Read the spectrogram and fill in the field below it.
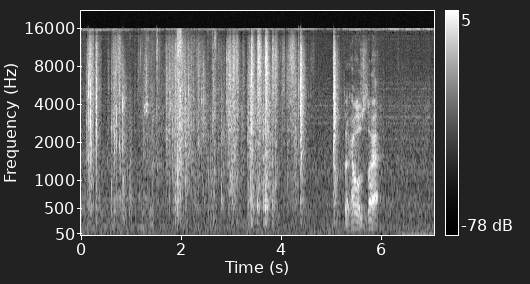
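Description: Cardboard and paper rustle as a package is opened.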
